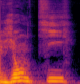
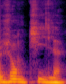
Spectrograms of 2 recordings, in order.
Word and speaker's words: gentil: l, seja fiz, seja jonti, sabe? Você não pronuncia o som do l, então não fica jontilha, que é o gentil, você fica jonti, tá?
